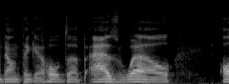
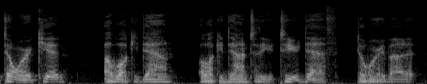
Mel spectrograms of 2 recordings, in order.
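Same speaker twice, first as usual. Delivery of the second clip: Bruce Willis; 4 dB quieter, faster than usual. Acted. Hero reassuring a kid before his sacrifice, lightly gruff impression. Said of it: "That's my Bruce Willis impression".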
